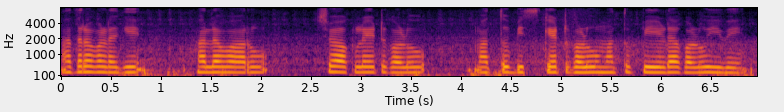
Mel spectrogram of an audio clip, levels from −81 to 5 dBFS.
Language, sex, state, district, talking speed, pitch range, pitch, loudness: Kannada, female, Karnataka, Bidar, 95 wpm, 220-230 Hz, 230 Hz, -17 LUFS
